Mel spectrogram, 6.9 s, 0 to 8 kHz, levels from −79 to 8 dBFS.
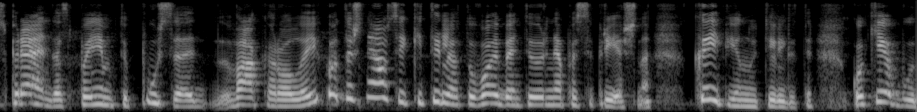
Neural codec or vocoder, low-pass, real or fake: none; 7.2 kHz; real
